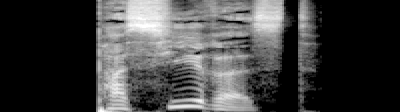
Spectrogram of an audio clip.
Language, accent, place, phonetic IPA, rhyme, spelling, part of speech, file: German, Germany, Berlin, [paˈsiːʁəst], -iːʁəst, passierest, verb, De-passierest.ogg
- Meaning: second-person singular subjunctive I of passieren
